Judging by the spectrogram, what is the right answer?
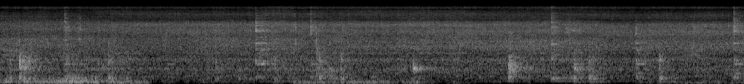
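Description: A metal spatula stirring cauliflower florets through onions and tomatoes frying in oil in a pot, over a steady sizzle, with several short clicks and scrapes as it knocks against the pot's sides.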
